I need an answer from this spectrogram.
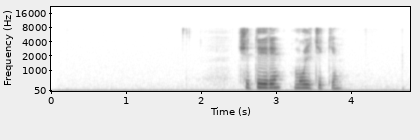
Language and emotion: Russian, neutral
